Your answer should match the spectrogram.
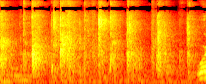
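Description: Chalk striking a blackboard as short tally strokes are drawn, a quick run of taps about six a second.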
